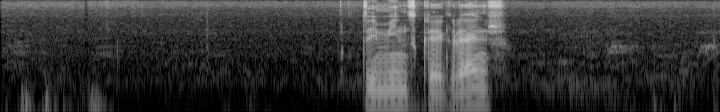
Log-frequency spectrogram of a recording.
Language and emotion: Russian, neutral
